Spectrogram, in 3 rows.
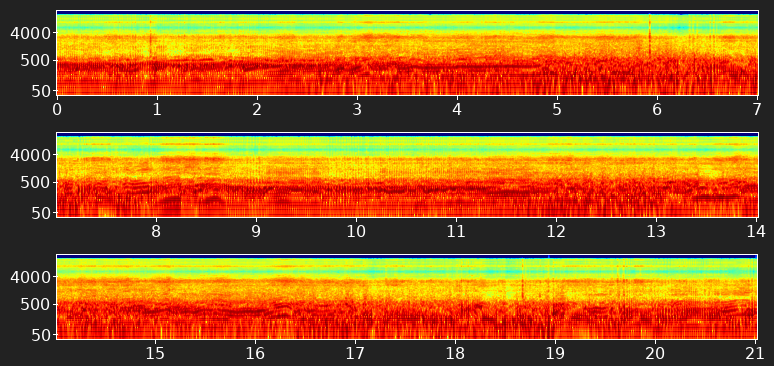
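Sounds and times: motorcycle engine revving: 0.0 - 21.0.

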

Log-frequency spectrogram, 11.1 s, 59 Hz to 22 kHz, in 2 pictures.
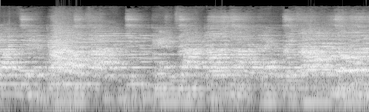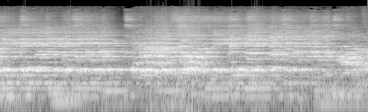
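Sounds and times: mixed choir singing gospel: 0.0 - 11.0.

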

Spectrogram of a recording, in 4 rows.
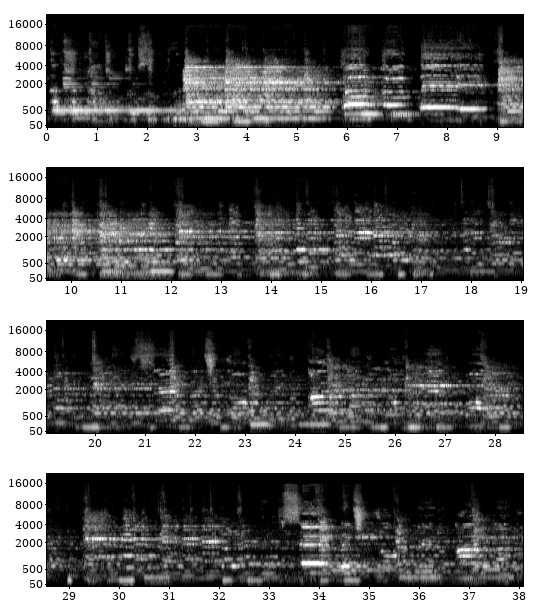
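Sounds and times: psychedelic rock band playing live: 0.0 - 7.0, 9.0 - 38.0
electric guitars: 0.0 - 38.0
keyboard: 0.0 - 38.0.

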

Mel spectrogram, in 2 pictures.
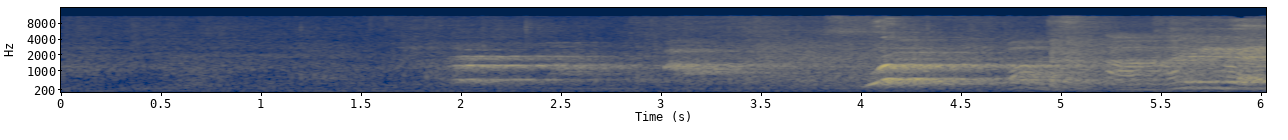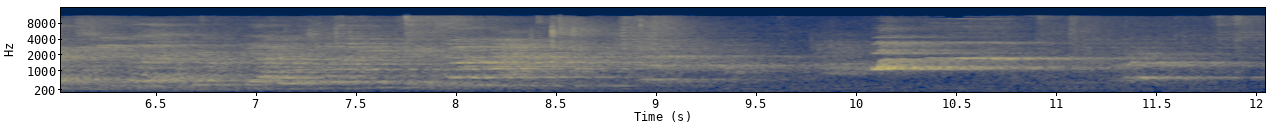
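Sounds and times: dog high-pitched call: 10.1 - 11.8.

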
